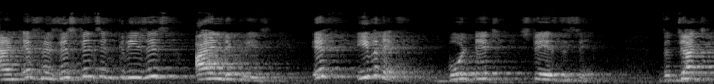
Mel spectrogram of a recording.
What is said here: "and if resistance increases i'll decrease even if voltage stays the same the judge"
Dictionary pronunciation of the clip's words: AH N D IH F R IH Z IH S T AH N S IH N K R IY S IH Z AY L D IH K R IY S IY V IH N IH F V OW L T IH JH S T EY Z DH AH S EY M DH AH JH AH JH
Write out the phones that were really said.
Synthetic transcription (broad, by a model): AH N D IH F R IH Z IH S T AH N S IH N K R IY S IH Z AY L D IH K R IY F IY V IH N IH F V OW L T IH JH S T EY Z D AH S EY M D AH JH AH JH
